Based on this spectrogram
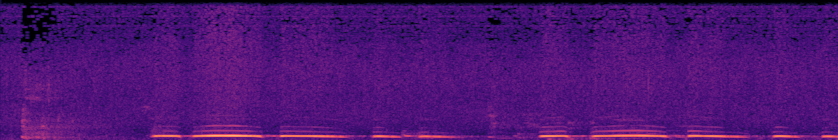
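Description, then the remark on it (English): A museum curator imitates a wood pigeon's cooing with their voice: soft, hollow hooting notes in two rhythmic phrases, repeated, with a brief pause between them. “What other birds? Wood pigeons as well.”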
